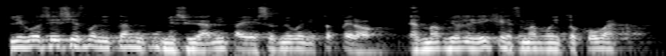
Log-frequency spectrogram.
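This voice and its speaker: Lowish-voiced northern Mexican man, rambling. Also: steady tone, fast talker, mellow. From Nuevo León, Mexico. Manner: rambling, repeats words, frequent "este" fillers. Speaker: vlogger recounting a trip. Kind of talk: casual storytelling.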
